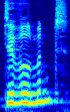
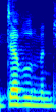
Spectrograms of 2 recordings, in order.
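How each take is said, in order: First: The word has an Irish-sounding vowel in the first syllable. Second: The word has a standard vowel in the first syllable. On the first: This is how the guest said it. "you said divilment" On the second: This is the usual way to say it. "You said you didn't say devilment"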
